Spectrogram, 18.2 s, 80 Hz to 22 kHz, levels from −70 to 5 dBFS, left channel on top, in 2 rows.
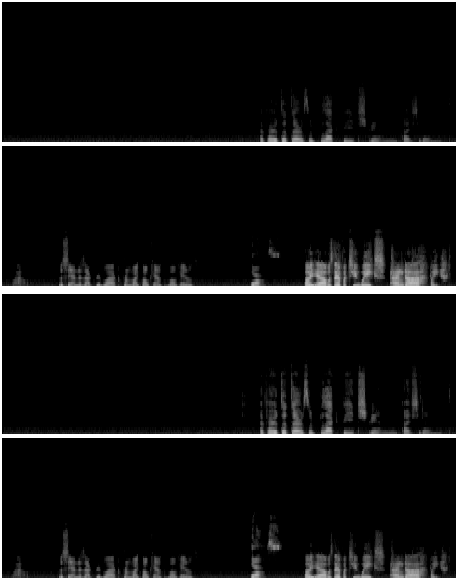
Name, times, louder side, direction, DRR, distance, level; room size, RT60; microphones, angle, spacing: voice 1, 5.1-8.8 14.0-14.6, right 3 dB, 90° right, 5.0 m, -32 dB
voice 2, 10.2-12.9 15.2-15.3, equal, ahead, 3.5 m, -38 dB
voice 3, 15.1-18.0, left 3 dB, 45° left, 2.2 m, -25 dB
head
